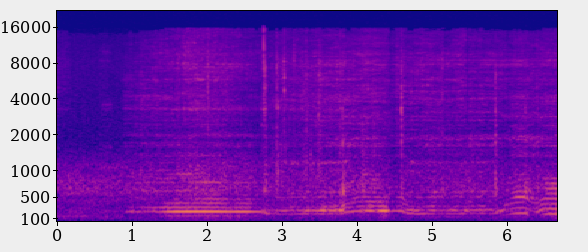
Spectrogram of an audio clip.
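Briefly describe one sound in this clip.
A violin plays a slow melody with long bowed notes.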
